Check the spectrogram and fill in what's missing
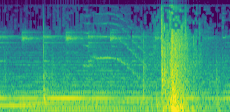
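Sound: door being closed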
